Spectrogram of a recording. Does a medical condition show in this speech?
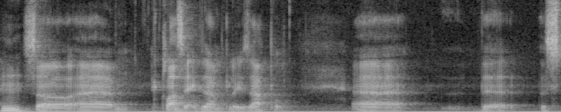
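No.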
